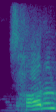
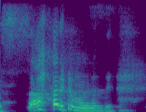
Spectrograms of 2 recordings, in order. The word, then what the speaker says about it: 쌀: 대구 사람들은 쌀을 잘 발음을 못하죠. 살을 먹는데 살이 된다고 해요. 살을 먹는 게 아니고 쌀을 먹는데 살이 살살 되죠.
